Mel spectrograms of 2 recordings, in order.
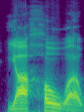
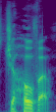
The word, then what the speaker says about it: Jehovah: If one literally reads through the Bible, they see the consonants for God's personal name mixed together with the vowels for the word that's replacing God's name, Adonai, which comes out as this funny Yahovah word, or when it's transliterated into Latin, it becomes Jehovah.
